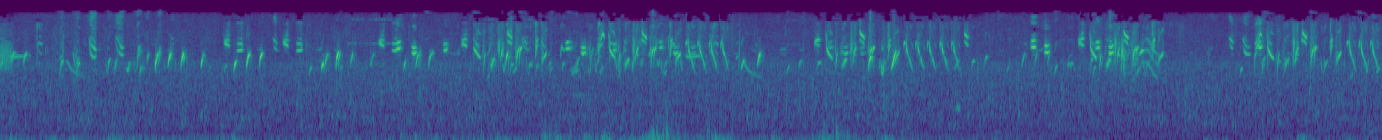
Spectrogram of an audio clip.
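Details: A flock of European goldfinches in mating and readiness calls to stimulate male song. Long runs of rapid, tinkling high chirps come in waves with brief pauses, plus occasional low thuds around five and six seconds.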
